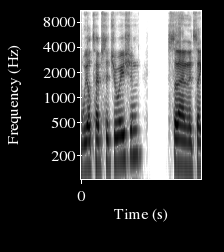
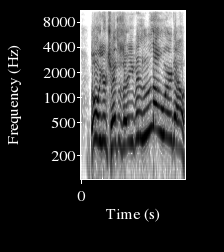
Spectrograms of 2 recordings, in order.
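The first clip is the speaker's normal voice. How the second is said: put-on manic screaming, higher; 12 semitones higher than usual. Retelling live sellers hyping a Lego auction: imitating sellers screaming like maniacs. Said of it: "screaming like maniacs for three hours".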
